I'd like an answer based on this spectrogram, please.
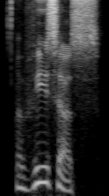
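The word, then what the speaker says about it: vicious: আই ও ইউএস সাস হবে সাস এরকম যেমন ভিসাস ভিসাস ভিসিয়াস কিন্তু নয় ভিসাস ভি আই ভি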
